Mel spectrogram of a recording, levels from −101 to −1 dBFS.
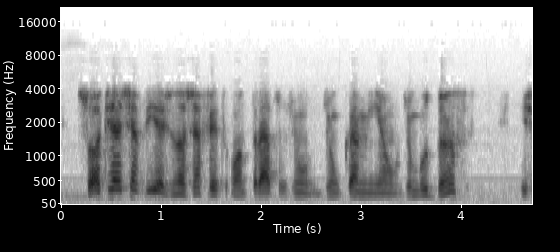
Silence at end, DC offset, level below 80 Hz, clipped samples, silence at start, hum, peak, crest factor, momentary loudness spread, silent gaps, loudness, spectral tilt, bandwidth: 0 s; under 0.1%; -68 dBFS; under 0.1%; 0.15 s; none; -2 dBFS; 22 dB; 15 LU; none; -22 LUFS; -6 dB/octave; 4.9 kHz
